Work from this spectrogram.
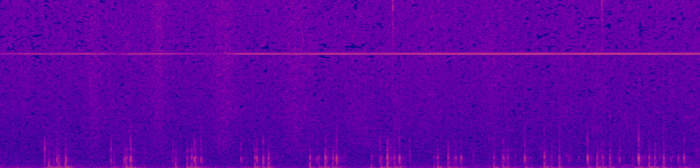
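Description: Fingertips tap and rub the temples and cheeks of a hollow vinyl mannequin head, producing soft, muffled low thumps mixed with brushing friction in an uneven rhythm. The sound sits mostly in the deep low range with short decays, over a faint steady high-pitched tone.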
